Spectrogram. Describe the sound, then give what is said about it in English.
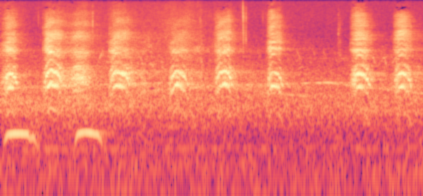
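A crow harassing an owl caws over and over in a steady, fairly quick rhythm, about eight harsh calls, while the owl gives two low, soft hoots underneath near the start. “Ooh, a crow's gonna harass it too, because owls will take almost anything, including baby birds.”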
